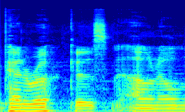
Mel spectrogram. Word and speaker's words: Panera: it differently I'm just going to keep saying Panera cuz I don't know I'm like that with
